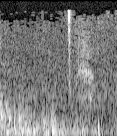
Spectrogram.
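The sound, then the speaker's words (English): Steady low rumbling wind buffeting a microphone, a constant muffled roar with a brief higher hiss near the middle, no clear talking. “Sorry about our, our wind here.”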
